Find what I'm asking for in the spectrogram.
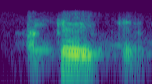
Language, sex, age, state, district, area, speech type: Urdu, male, 45-60, Uttar Pradesh, Gautam Buddha Nagar, urban, conversation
